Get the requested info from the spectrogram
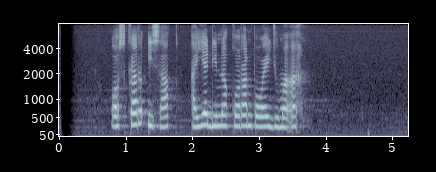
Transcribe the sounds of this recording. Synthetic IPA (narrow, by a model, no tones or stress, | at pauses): ʔɔskarisak̚ | ʔajadinakɔɾanpɔɛd͡ʒumaʔah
